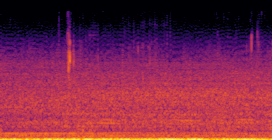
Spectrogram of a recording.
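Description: A woman chews and bites into crunchy fried food.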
